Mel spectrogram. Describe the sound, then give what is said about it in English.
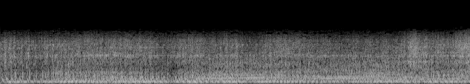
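Loud, steady engine roar of two motorcycles racing down the length of a parking garage, a dense rumbling drone that holds for the whole few seconds with no pauses and no voices. “The headlights separated as two motorcycles roared down the length of the garage.”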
